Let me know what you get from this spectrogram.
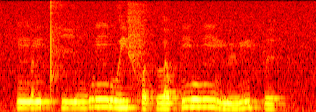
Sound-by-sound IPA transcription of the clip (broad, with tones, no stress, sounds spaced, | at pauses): ŋ ɵ˨˧ n pʰ iː˨˧ m w ʊ˥ ŋ uː˧ j f ɐ˨ t̚ l ɐ˨˥ p̚ n̪ uː˥ ŋ m yː˨˥ m p ɪ˧ k̚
